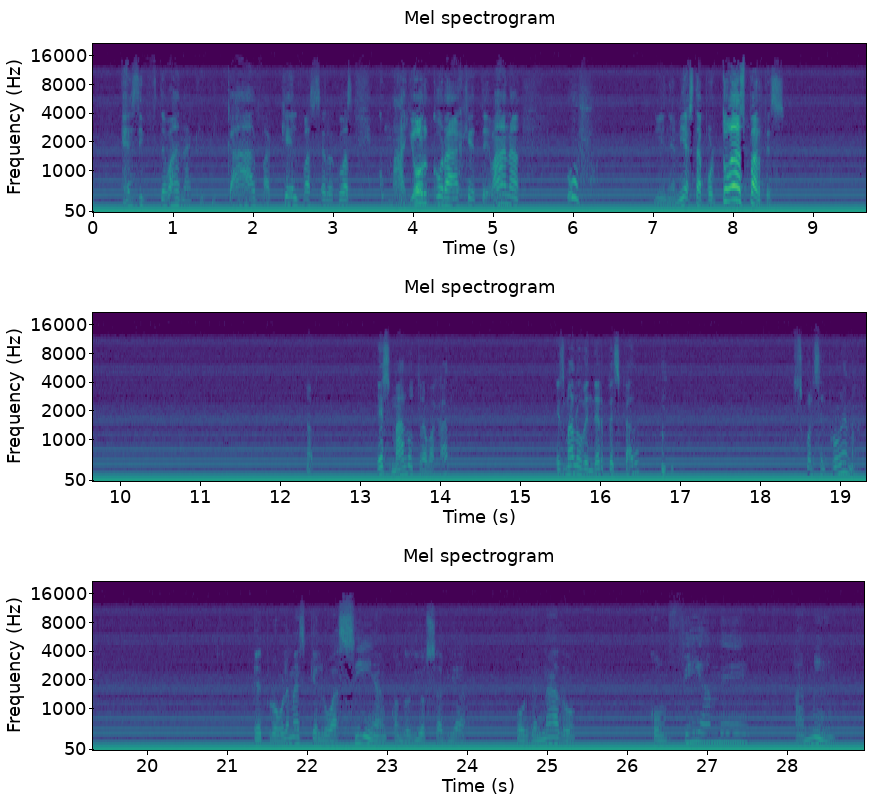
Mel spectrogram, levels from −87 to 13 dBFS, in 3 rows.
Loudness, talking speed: -34 LUFS, 105 wpm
